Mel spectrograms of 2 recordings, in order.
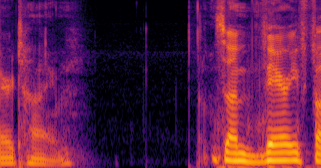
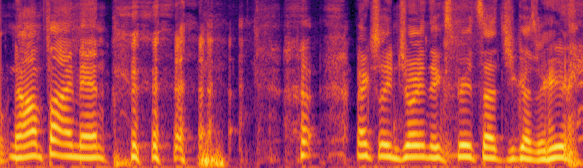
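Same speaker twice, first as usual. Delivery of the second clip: laughing reply; 8 semitones higher, 11 dB louder than usual. Retold or imitated. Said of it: "I go".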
